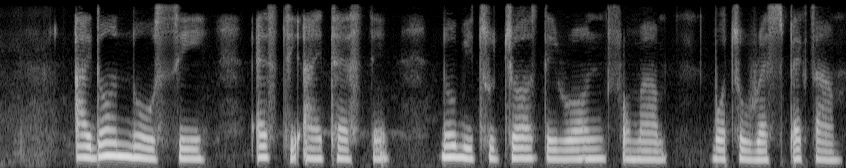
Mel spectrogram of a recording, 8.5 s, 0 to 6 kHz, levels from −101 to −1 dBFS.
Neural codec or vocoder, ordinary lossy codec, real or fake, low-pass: codec, 16 kHz in and 24 kHz out, 1 kbps, XY-Tokenizer; none; fake; 5.4 kHz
